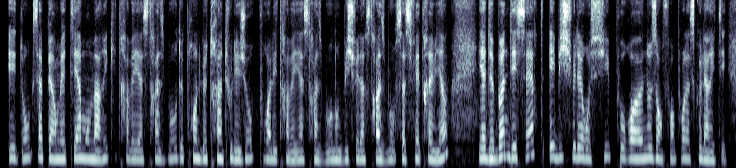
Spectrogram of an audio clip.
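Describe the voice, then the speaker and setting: A woman speaks at a fairly quick pace with a fairly low, somewhat breathy voice and fairly even intonation. The sound is dry and close, with no echo. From France, Moselle (Bitche area). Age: 60s. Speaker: nature garden founder. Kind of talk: interview. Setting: outdoors in a garden.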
